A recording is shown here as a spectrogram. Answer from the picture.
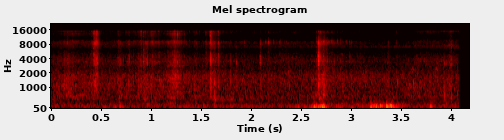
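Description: Near silence with a few faint soft thumps and light clicks, the sound of water buffalo shifting their hooves on grass; the two clearest thumps come late.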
